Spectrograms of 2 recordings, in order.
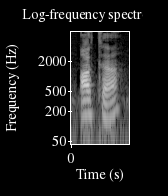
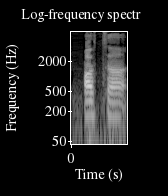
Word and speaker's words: ought to: lot of accidents here utter it's pronounced like this i utter study tonight but i think i will watch tv instead so native speakers often pronounce ought to as utter in informal speech these four people the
